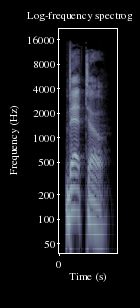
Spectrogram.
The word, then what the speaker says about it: Beto: to pronounce it now it's Beto Beto yeah it's like saying Roberto you just dropped a row and the or Beto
